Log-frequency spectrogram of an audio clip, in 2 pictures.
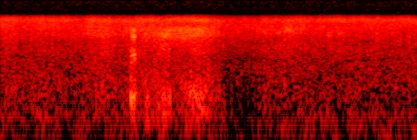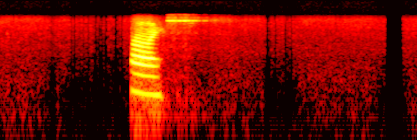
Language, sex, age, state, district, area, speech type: Santali, female, 18-30, Jharkhand, Seraikela Kharsawan, rural, conversation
